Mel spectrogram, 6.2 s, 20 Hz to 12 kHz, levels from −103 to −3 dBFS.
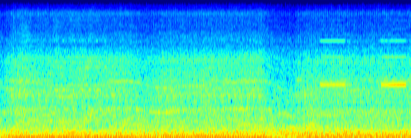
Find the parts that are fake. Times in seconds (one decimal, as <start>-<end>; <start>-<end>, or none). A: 0.8-1.6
